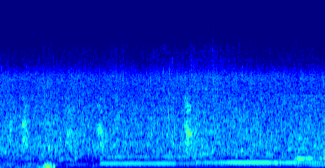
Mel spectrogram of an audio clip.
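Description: River water running steadily over rocks. About two seconds in, soft background music comes in with long low notes that step up in pitch twice.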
